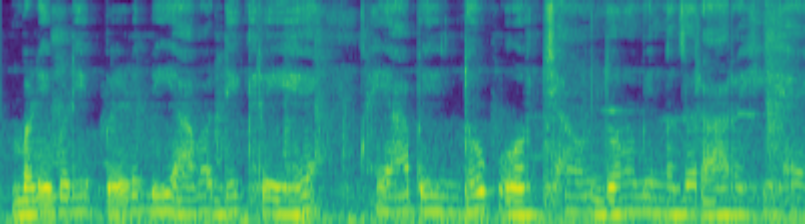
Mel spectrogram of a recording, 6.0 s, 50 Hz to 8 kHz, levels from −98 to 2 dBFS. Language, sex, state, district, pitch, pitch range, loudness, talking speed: Hindi, male, Chhattisgarh, Kabirdham, 145 Hz, 140-160 Hz, -16 LUFS, 210 wpm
